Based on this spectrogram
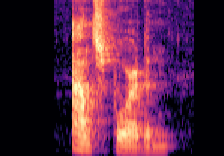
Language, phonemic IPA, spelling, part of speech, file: Dutch, /ˈanspordə(n)/, aanspoorden, verb, Nl-aanspoorden.ogg
- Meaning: inflection of aansporen: 1. plural dependent-clause past indicative 2. plural dependent-clause past subjunctive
